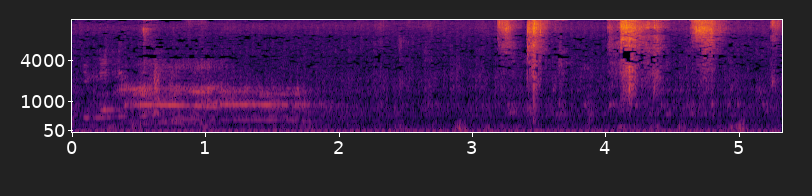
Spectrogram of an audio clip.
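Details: During the transfer of beef cattle from Batu prison to Nusakambangan open prison, Indonesia, one cow gives a wavering moo of about one and a half seconds, followed by scattered metallic clanks and thumps.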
